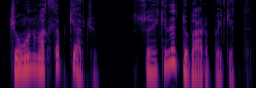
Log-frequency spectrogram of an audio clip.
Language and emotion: Kashmiri, fearful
